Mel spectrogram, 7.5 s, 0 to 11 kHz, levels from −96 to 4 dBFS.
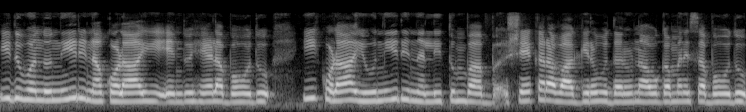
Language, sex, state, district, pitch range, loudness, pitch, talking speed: Kannada, female, Karnataka, Mysore, 215-245 Hz, -24 LUFS, 225 Hz, 105 wpm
